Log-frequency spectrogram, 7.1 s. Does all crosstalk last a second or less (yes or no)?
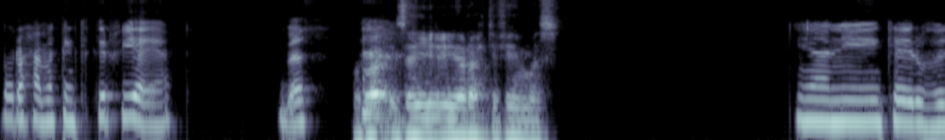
yes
